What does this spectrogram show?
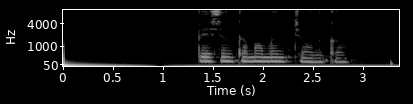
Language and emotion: Russian, neutral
